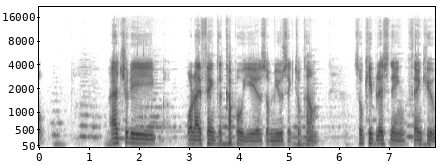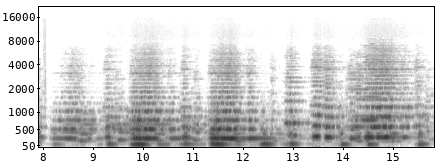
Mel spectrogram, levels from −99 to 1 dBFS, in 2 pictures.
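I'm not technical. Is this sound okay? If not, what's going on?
No. Throughout the clip the level keeps rising and falling in a way the sound itself doesn't call for. Sudden, sharp parts come through, but anything held or fading sinks away, so the audio pumps and thins out. This is a noise suppressor applied to music or sounds. A filter built to clean up speech was left switched on. It treats steady tones and lingering tails as background noise and keeps turning them down.

At times the drops get deep enough to hear as clear dips: from 0.07 to 1.38 s, 2.53 to 2.98 s, 5.57 to 6.34 s, 8.03 to 8.21 s, 9.05 to 9.76 s, 10.44 to 11.35 s, 12.57 to 13.98 s, and from 15.08 s to the end. Each of these is sound cut by the noise suppressor. In each stretch the filter mistook part of the sound for noise and pulled it down much further than the rest. Sustained parts fade or are cut short, leaving gaps lasting from a fraction of a second to most of a second.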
